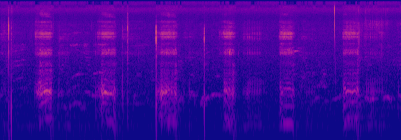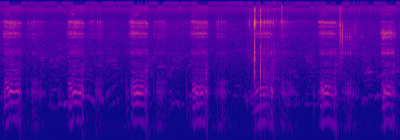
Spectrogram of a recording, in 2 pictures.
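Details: Shar Pei puppy, one month old, snoring in steady sleep, with short buzzy snores repeating about every second and a quarter in an even rhythm, plus faint room noise between breaths.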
